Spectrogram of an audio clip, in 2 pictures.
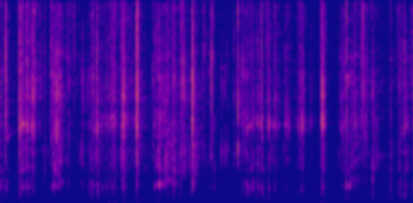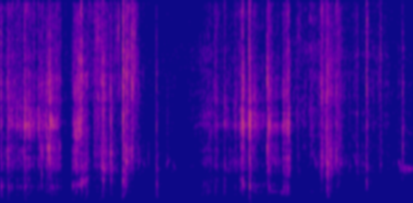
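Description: A metal blade cuts a grid into a solid, dry white bar of soap and scrapes off dry, crunchy shavings. The result is a quiet, steady run of crisp, bright crackling and scraping with short, sharp ticks that stop dead, and almost no low end.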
